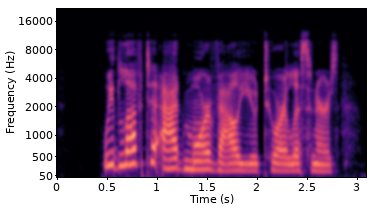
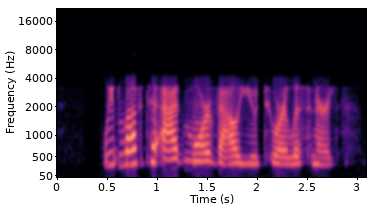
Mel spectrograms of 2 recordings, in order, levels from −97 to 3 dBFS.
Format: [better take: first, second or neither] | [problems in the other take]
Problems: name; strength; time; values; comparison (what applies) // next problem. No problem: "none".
first | phone-call audio; nothing above 3 kHz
